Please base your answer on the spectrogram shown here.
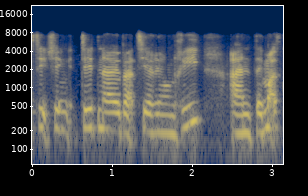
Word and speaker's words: Henry: did know about thierry henry and they might have called him thierry henry but then it wasn't r they knew it wasn't henry so they knew that the h wasn't pronounced and i knew it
